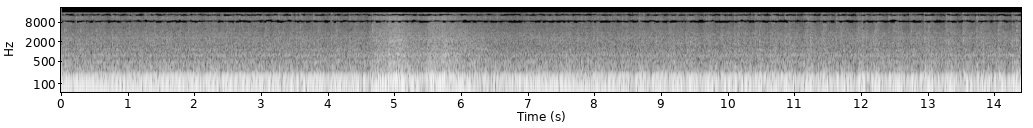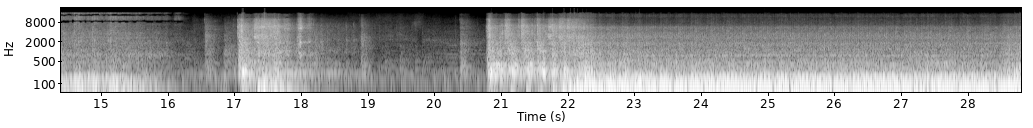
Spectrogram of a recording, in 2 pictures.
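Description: Air-cooled flat-four engine of a 1966 VW Beetle running steadily on its newly fitted Pertronix 6-volt electronic ignition distributor, briefly louder about five seconds in. About sixteen seconds in the sound drops away, with one short burst, then from about twenty-one seconds the engine is running again, louder.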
